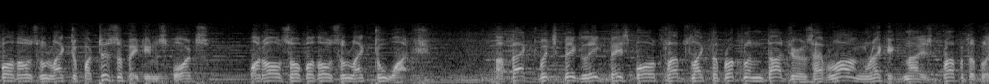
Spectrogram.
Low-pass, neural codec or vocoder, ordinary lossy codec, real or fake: 7.2 kHz; none; MP3, 48 kbps; real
